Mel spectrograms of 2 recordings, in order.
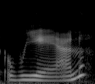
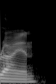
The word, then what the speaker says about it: Rianne: So the first Gelfling that we get to know is Rianne. – Yep, not Ryan. – Not Ryan, even though it's spelled like Ryan.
